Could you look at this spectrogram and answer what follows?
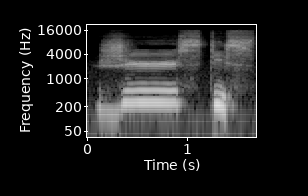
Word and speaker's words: justice: And the J is a J sound, like as in je. Justice. The I is an E. The C sounds like an S. And we don't pronounce, whoops, just going to try to, we don't pronounce that E.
